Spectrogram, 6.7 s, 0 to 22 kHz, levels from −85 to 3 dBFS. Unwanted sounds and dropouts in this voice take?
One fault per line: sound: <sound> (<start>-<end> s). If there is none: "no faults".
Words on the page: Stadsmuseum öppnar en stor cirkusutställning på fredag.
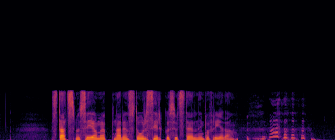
sound: laugh (4.9-6.1 s)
